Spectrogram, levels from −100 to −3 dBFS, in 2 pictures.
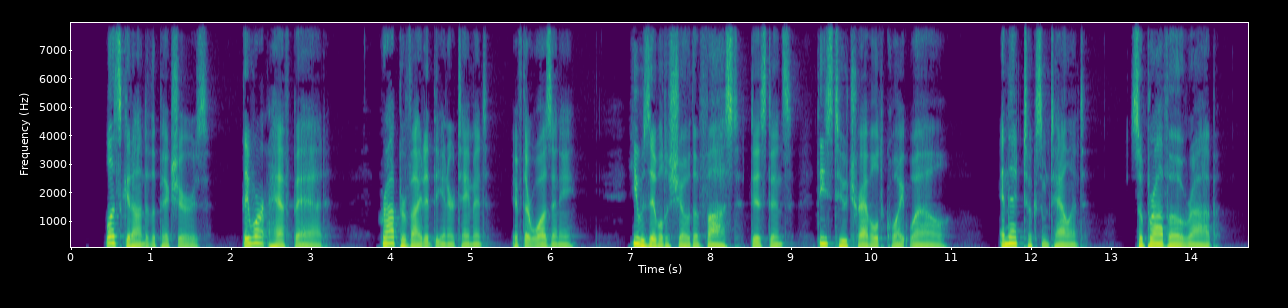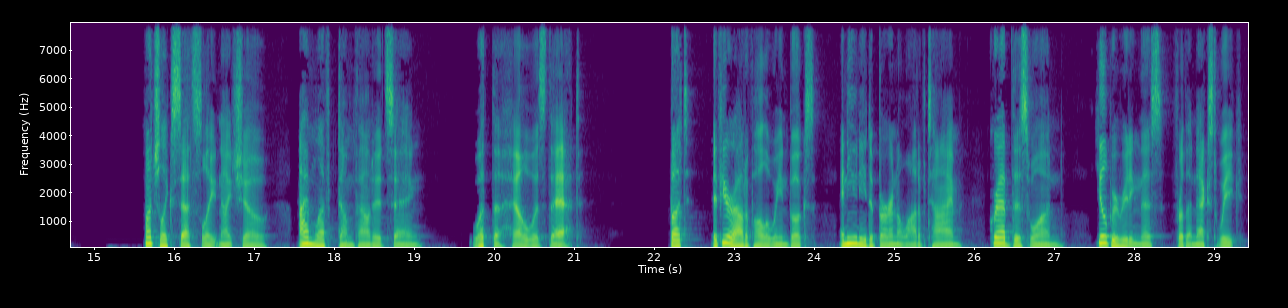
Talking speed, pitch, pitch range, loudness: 165 wpm, 105 Hz, 100-120 Hz, -23 LUFS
